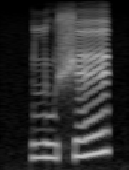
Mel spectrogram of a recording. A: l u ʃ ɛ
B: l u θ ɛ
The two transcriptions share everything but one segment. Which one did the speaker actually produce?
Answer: A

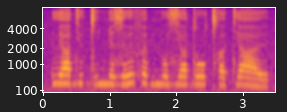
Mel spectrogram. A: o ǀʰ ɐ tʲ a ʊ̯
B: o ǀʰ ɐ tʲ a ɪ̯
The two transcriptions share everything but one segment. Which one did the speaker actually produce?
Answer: B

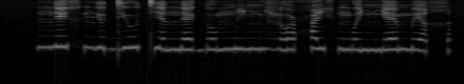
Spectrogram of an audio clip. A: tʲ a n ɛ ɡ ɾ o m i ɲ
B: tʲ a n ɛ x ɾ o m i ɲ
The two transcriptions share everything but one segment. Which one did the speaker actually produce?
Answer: A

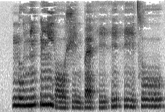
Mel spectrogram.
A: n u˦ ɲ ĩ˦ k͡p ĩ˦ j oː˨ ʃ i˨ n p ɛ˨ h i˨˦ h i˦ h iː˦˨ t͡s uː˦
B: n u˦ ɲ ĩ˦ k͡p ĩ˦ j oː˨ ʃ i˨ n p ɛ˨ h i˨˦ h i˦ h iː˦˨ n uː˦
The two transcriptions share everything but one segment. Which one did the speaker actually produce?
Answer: A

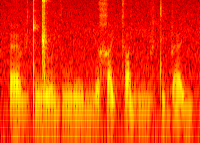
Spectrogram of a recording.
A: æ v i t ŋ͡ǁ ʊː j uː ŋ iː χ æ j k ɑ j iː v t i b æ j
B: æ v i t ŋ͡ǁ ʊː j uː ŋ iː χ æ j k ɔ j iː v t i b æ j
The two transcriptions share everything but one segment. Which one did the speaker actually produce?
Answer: A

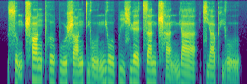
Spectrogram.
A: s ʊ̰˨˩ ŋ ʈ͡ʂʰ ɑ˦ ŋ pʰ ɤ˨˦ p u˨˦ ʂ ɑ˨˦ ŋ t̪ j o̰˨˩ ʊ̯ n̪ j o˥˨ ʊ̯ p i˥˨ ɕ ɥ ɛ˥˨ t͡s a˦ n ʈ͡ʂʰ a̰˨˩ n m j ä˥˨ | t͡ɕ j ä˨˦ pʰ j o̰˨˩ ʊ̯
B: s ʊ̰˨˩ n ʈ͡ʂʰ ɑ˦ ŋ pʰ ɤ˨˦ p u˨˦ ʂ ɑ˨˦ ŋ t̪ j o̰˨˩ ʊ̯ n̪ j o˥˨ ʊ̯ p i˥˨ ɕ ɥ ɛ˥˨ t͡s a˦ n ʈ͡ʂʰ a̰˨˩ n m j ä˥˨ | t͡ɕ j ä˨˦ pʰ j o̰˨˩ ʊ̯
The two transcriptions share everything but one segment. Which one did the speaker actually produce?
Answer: A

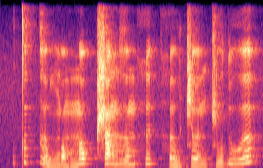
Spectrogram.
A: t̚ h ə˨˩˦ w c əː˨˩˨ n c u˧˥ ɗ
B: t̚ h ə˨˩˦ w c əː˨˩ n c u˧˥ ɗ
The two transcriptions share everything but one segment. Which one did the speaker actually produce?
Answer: A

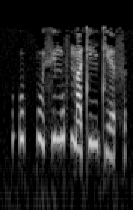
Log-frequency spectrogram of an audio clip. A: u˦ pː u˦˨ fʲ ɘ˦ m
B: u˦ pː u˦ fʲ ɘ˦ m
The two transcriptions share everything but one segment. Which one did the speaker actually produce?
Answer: A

